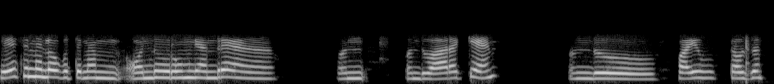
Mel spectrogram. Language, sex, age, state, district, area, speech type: Kannada, female, 18-30, Karnataka, Bellary, rural, conversation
